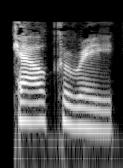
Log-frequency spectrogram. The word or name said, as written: calcarate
